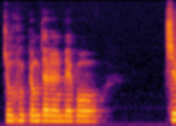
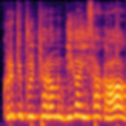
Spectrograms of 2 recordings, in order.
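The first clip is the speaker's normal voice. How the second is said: higher, louder, scornful jab; rude retort; 8 semitones higher, 5 dB louder than usual. Retold or imitated. Rude neighbour telling the pastor to move out, scornful. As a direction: sneer it down at him. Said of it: "뭐라 그러냐면은".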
